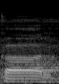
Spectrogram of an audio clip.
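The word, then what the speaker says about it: car: کھڑا زبر کے ساتھ ہو رہا ہے آر۔ ایسے کار، تو یہاں پر اے کا تلفظ کھڑا زبر کے ساتھ ہو رہا ہے کار، ٹھیک ہے۔ مس گاڑی۔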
